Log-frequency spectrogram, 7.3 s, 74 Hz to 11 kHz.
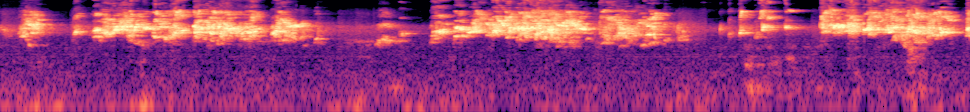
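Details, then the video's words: Happy lovebirds, June 1, 2022: long stretches of dense, shrill chattering chirps, each lasting one to two seconds, separated by brief pauses. "love birds in happy mood"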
